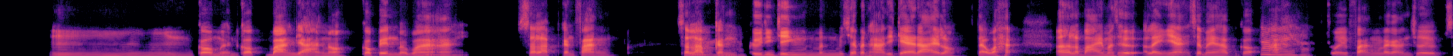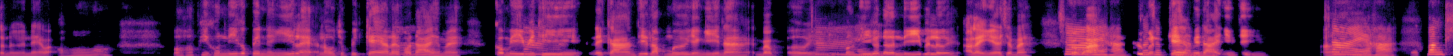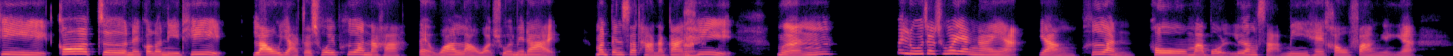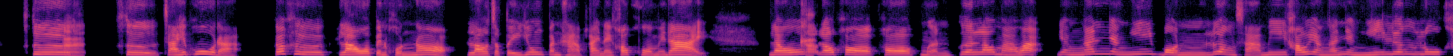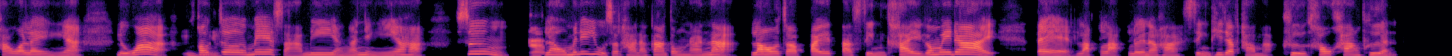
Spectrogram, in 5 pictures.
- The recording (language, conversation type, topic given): Thai, podcast, ทำอย่างไรจะเป็นเพื่อนที่รับฟังได้ดีขึ้น?
- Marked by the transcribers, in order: laughing while speaking: "ว่า"; other noise; tapping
